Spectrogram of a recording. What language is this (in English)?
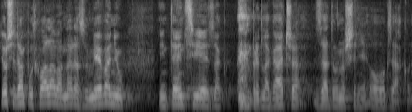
Croatian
